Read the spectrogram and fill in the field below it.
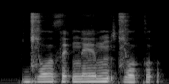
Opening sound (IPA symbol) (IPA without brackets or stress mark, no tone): d͡ʑ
